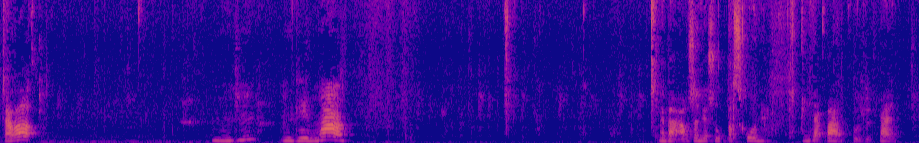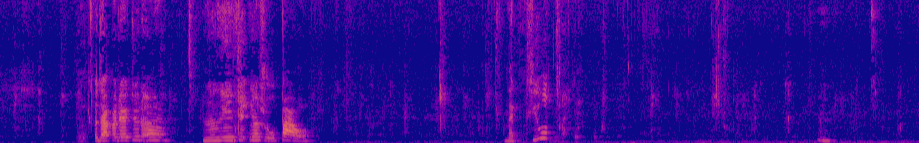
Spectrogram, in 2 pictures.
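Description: A woman chews and smacks her lips while eating.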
